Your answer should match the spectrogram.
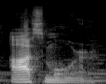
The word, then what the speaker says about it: Osmore: we're going next, to Osmore. Osmore. Yes, that is the Latin pronunciation.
